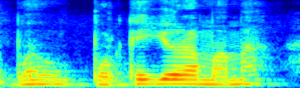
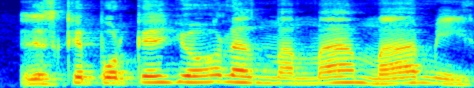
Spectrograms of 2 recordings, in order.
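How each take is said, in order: First: Said in the usual way. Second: Mock child asking mom why she cries; pleading child voice. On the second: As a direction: beg like a small kid asking mommy. Child asks crying mom, retold.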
